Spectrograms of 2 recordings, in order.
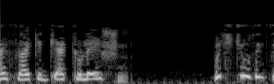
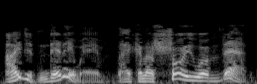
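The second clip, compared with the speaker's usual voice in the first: icy; 4 semitones higher than usual. A narrator's reading. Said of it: "she said, icily".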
